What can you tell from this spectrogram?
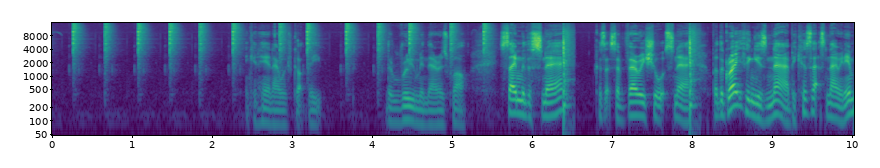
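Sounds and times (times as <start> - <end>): sampled hi-hat hits: 0.0 - 6.6.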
